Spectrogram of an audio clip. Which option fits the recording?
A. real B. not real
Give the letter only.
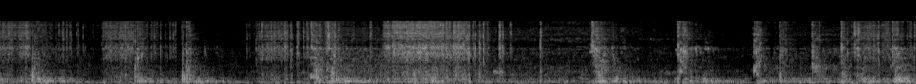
B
